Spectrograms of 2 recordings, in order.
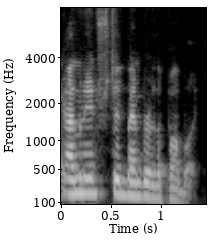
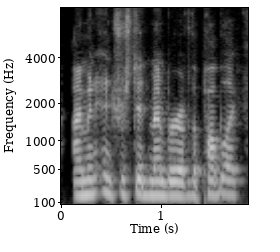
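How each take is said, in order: First: Quick, rattled-off stock line; rapid flat reply. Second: Mock stiff reply. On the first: Retold or imitated. Woman nervously blurting her stock answer to Mike. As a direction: rush it out like a memorized answer. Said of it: "She's just like". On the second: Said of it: "she didn't say it that way".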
